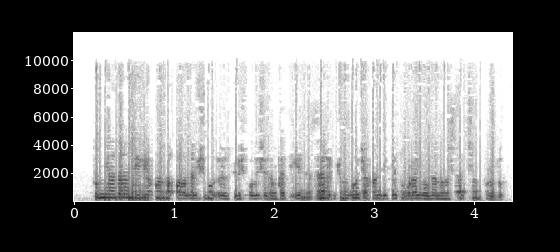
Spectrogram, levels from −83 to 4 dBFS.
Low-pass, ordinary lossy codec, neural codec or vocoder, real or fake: 9.9 kHz; AAC, 32 kbps; vocoder, 22.05 kHz, 80 mel bands, Vocos; fake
